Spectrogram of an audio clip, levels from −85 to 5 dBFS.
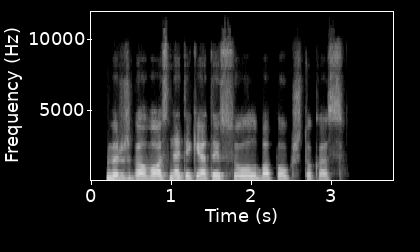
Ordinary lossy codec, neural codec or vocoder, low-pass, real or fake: Opus, 24 kbps; none; 9.9 kHz; real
